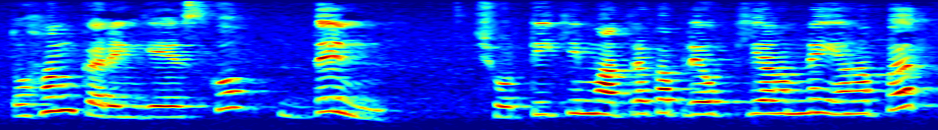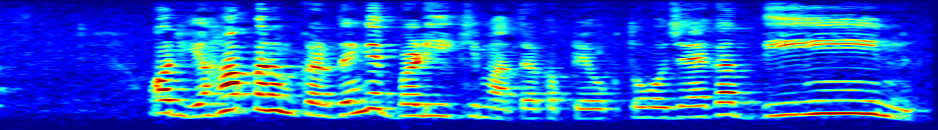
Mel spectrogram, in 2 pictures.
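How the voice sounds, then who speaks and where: A young woman teaching children Hindi vowel marks, drawing out each word slowly and asking call-and-response questions. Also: sits high, roomy sound. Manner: slow, drawn-out pronunciation of each word, stressing vowel length; frequent "ठीक है" check-ins and call-and-response questions. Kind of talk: children's Hindi phonics lesson. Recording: slightly dull lo-fi recording.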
